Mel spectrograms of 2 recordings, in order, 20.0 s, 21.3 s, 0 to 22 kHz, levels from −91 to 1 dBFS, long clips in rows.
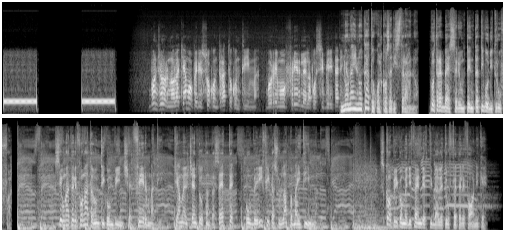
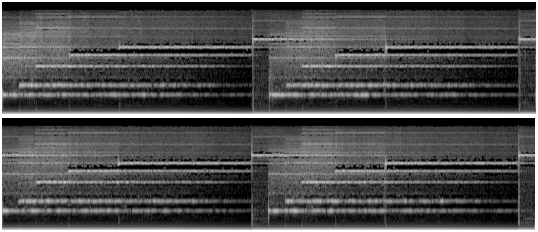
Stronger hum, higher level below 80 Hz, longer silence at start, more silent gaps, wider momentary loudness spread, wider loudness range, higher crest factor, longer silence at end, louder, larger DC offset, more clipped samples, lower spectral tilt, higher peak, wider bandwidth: neither; first, -32 dBFS vs -62 dBFS; about the same, 0 s vs 0 s; first, 0.74-1.59 s, 2.31-2.52 s, 8.35-8.53 s, 10.24-10.31 s vs none; first, 10 LU vs 5 LU; about the same, 2 LU vs 2 LU; about the same, 14 dB vs 18 dB; first, 0.3 s vs 0 s; first, -14 LUFS vs -22 LUFS; second, under 0.1% vs 6%; neither; first, -4.5 dB/octave vs 2.5 dB/octave; first, 0 dBFS vs -6 dBFS; first, 18 kHz vs 16 kHz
